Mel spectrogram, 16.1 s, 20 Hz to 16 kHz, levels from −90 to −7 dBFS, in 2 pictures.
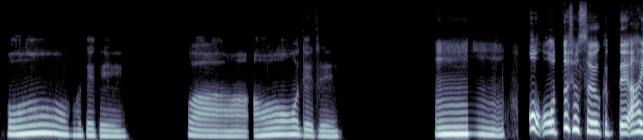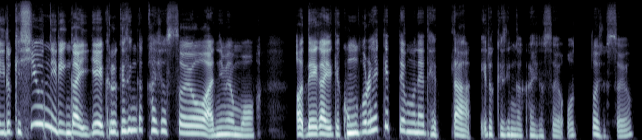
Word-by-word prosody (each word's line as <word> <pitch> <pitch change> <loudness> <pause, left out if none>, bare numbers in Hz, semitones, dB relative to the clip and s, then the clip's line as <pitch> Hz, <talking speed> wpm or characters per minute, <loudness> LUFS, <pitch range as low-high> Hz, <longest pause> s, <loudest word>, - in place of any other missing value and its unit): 어 195 +1 +2 0.2
네네. 140 -3 -7 0.8
와. 135 -3 -7
어 175 +5 -2
네네. 135 -4 -8 1.2
음. 185 -3 +2 0.3
어 335 - +4
어떠셨어요 250 - +2
그때? 210 0 -1 0.2
'이렇게 235 +1 -1
쉬운 440 - +1
일인가 230 -6 +4
이게?' 210 +6 +2
그렇게 245 +3 +1
생각하셨어요? 260 -8 0
아니면 175 +3 +2
뭐 150 -2 -3 0.5
'어 185 - +4
내가 185 +2 +4 0.2
공부를 220 +6 +5
했기 315 +6 -2
때문에 240 -5 +1
됐다.' 175 -4 -3
이렇게 170 0 -6
생각하셨어요? 145 -4 -7
어떠셨어요? 150 -2 -9
185 Hz, 245 characters per minute, -22 LUFS, 155-225 Hz, 1.2 s, 공부를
